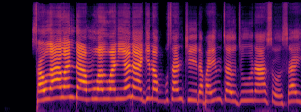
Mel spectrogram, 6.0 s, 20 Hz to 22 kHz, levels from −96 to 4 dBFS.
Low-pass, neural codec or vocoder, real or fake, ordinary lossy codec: none; autoencoder, 48 kHz, 32 numbers a frame, DAC-VAE, trained on Japanese speech; fake; none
